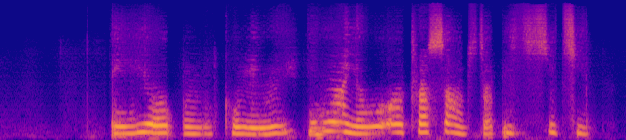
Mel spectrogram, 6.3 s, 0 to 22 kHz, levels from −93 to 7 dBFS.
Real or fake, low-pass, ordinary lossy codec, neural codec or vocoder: fake; 19.8 kHz; none; codec, 44.1 kHz, 0.9 kbps, DAC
